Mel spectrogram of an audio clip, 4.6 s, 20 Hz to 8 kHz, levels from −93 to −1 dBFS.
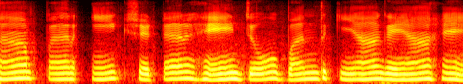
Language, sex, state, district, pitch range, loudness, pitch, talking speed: Hindi, female, Punjab, Fazilka, 200-220 Hz, -14 LUFS, 210 Hz, 130 wpm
